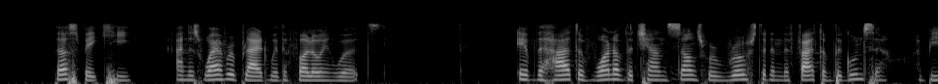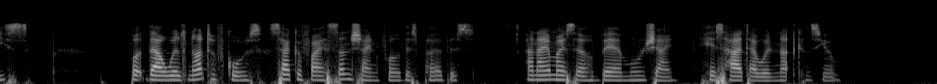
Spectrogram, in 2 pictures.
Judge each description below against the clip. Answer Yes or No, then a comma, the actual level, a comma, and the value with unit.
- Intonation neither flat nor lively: No, narrow, 2.3 semitones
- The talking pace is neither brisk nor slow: Yes, average, 165 wpm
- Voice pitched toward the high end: Yes, high, 200 Hz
